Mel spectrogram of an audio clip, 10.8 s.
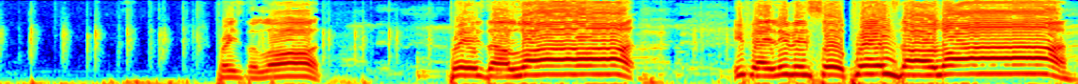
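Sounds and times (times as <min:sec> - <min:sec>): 
crowd applauding: 0:00.0 - 0:05.3, 0:05.9 - 0:08.2
speech: 0:02.2 - 0:03.3, 0:04.5 - 0:06.5, 0:07.3 - 0:10.7.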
